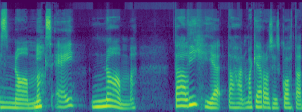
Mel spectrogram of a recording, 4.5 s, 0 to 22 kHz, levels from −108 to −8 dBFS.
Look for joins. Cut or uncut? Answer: cut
